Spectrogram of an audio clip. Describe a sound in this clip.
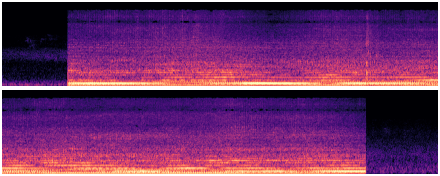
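A mower engine drones loudly and steadily close by.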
